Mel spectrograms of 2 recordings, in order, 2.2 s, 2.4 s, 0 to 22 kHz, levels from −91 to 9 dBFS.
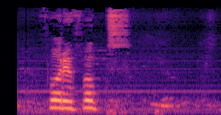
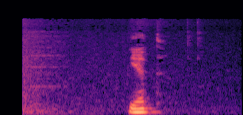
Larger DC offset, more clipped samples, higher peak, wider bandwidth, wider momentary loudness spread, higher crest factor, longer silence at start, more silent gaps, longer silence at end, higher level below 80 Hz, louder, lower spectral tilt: neither; neither; about the same, -2 dBFS vs 0 dBFS; first, 16.5 kHz vs 11.5 kHz; second, 20 LU vs 23 LU; about the same, 18 dB vs 20 dB; about the same, 0.25 s vs 0.25 s; neither; second, 0.4 s vs 0.85 s; about the same, -54 dBFS vs -50 dBFS; about the same, -15 LUFS vs -15 LUFS; second, -3.5 dB/octave vs -7 dB/octave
